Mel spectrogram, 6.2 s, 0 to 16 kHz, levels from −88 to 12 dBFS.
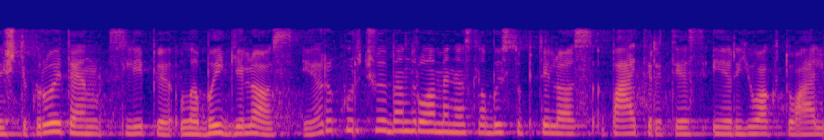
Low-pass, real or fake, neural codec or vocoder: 7.2 kHz; fake; codec, 16 kHz, 16 kbps, FunCodec, trained on Chinese and English, 50 frames a second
